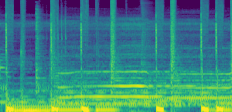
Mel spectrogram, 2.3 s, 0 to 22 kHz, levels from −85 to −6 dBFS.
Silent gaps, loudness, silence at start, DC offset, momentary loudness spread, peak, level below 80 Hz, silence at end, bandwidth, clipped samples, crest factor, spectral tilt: none; -13 LUFS; 0 s; under 0.1%; 2 LU; 0 dBFS; -14 dBFS; 0 s; over 20 kHz; under 0.1%; 10 dB; -5 dB/octave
